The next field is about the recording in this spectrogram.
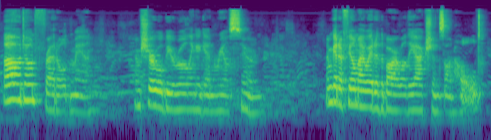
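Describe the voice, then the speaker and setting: A cool noir dame from a 1950s radio play, voiced by a woman. She speaks fairly low with breezy teasing, in an echoey room with a faint crowd behind her. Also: normal speed, fairly bright tone, lightly acted. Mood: teasing, unfazed. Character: cool, teasing noir woman, unfazed bowling-alley drinker.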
